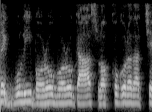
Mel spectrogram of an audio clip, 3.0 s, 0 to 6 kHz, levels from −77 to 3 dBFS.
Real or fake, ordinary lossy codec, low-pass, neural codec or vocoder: fake; none; 5.4 kHz; codec, 16 kHz, 0.4 kbps, LongCat-Audio-Codec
